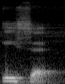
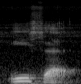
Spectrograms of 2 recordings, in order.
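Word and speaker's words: Aset: inconveni as a convenience egyptologist pronounced that as ESET ESET and Isis is often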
